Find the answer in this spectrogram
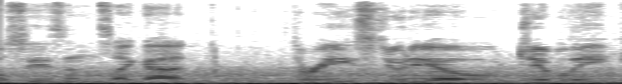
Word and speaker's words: Ghibli: I got three studio ghibli Gibble's urban films you said it right first Ghibli not for $9.99 they're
